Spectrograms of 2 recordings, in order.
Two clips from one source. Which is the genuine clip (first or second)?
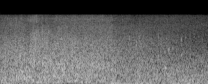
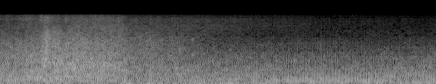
first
